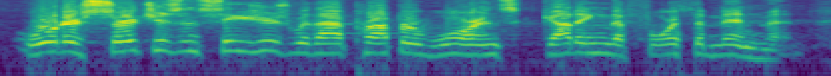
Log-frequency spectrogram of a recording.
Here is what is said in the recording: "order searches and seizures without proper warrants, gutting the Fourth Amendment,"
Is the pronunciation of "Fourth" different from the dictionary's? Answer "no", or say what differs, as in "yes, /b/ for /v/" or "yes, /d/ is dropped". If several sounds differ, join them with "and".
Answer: no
